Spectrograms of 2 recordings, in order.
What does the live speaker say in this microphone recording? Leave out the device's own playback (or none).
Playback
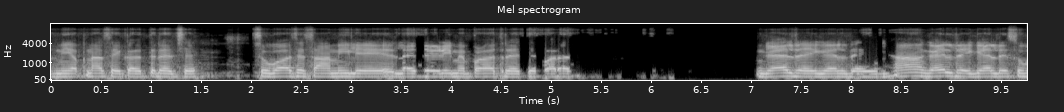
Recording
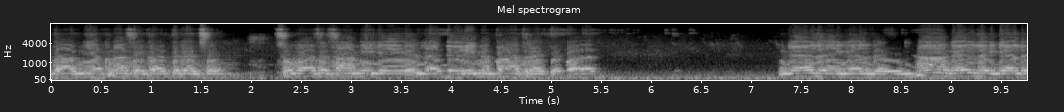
none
